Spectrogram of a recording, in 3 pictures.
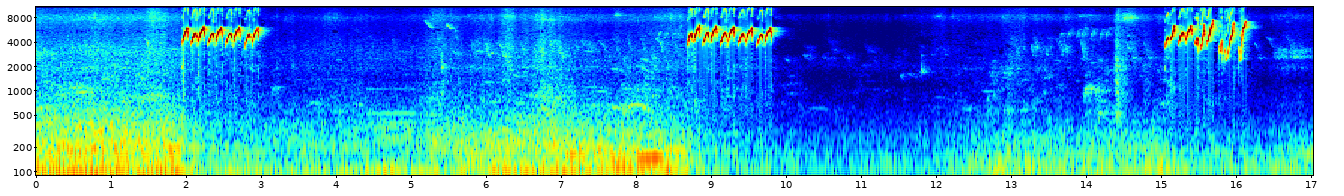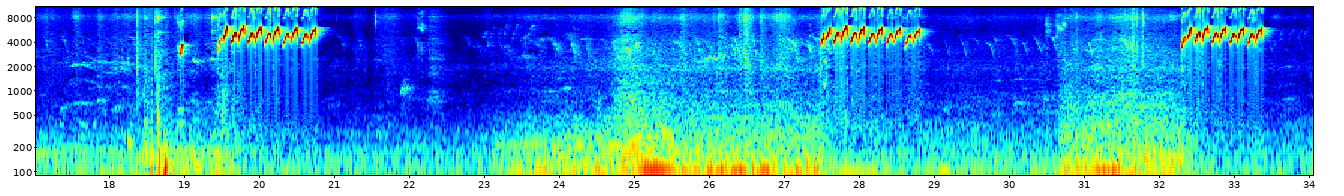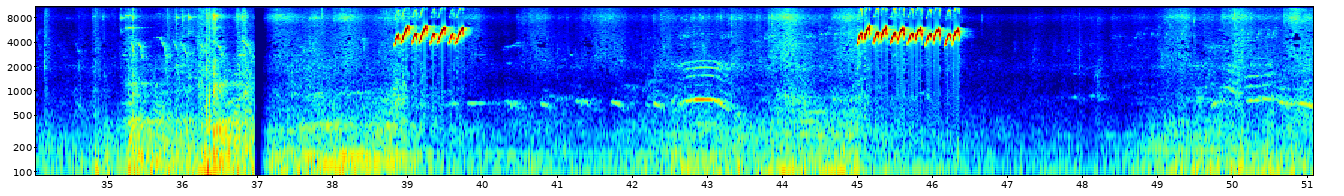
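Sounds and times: bird twittering: 2.0s - 3.0s, 8.7s - 9.9s, 15.1s - 16.2s, 19.4s - 20.8s, 27.5s - 28.9s, 32.3s - 33.4s, 38.8s - 39.8s, 45.0s - 46.4s.

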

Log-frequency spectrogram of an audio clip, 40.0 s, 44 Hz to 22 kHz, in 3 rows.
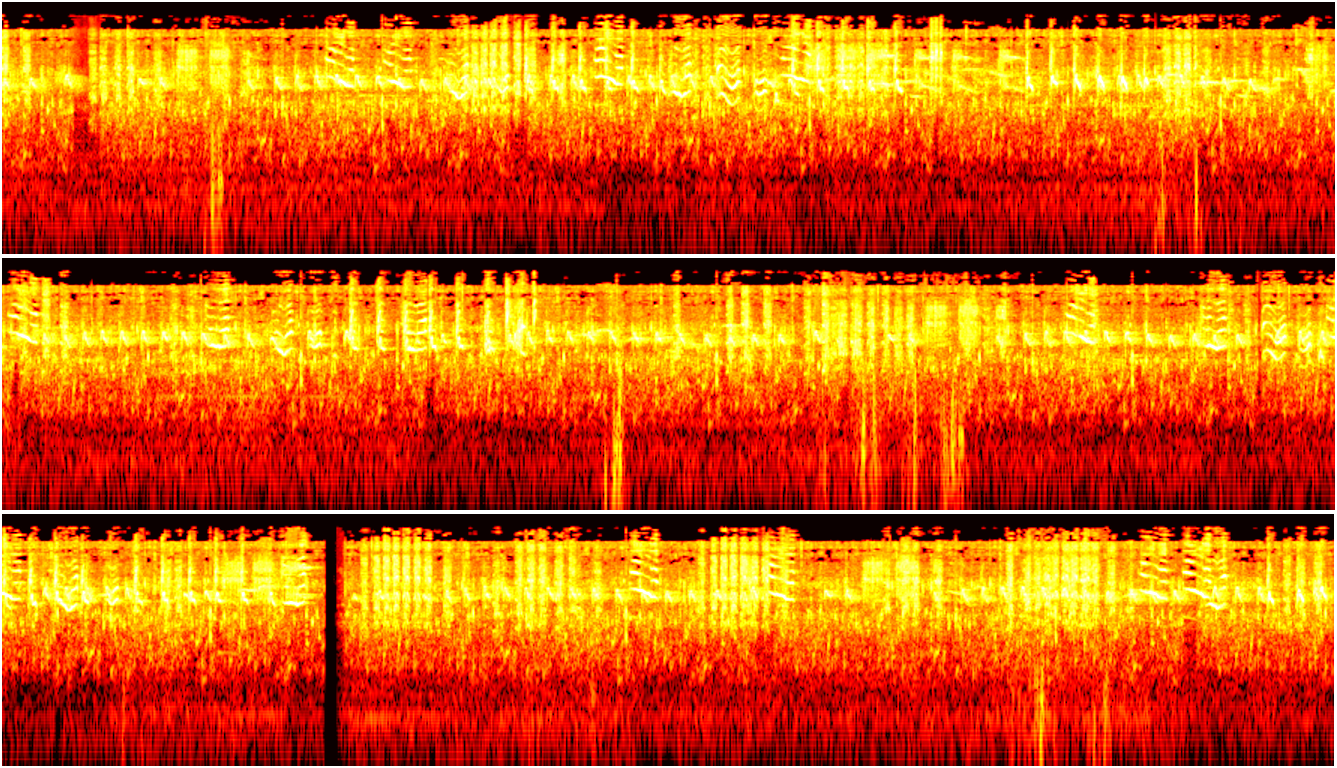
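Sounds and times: bird chattering and whistling song: 0.0s - 24.5s, 35.2s - 39.9s.

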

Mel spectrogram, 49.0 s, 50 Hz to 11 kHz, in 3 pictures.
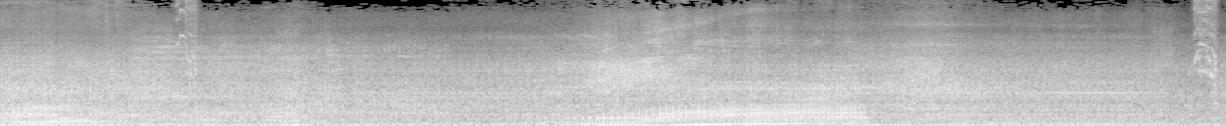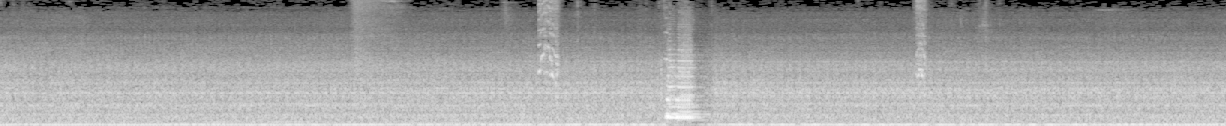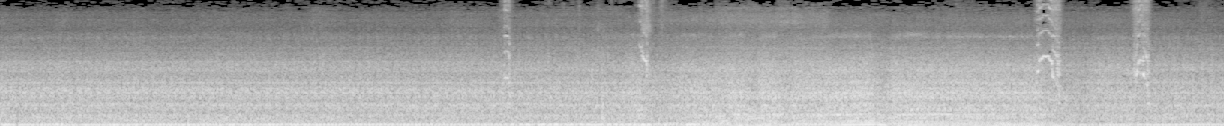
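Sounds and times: diesel engine running: 0.0s - 49.0s
horn blast: 25.2s - 25.9s.

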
